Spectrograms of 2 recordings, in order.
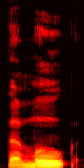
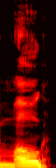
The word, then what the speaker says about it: Moog: Like that's the nature of like the Moog or the Moog. I'm sorry, Moog. I do apologize for saying your name wrong, but the Moog Model D.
